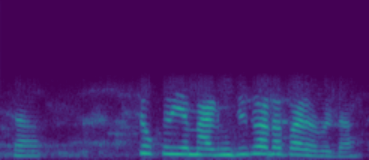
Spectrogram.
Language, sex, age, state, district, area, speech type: Dogri, female, 18-30, Jammu and Kashmir, Kathua, rural, conversation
